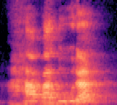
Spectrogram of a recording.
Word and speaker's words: rapadura: As palavras que estão aqui: rapadura, registro e rua. Quando eu pronuncio essas palavras iniciadas com a consoante R, sai aquele barulho assim raspando lá na garganta.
